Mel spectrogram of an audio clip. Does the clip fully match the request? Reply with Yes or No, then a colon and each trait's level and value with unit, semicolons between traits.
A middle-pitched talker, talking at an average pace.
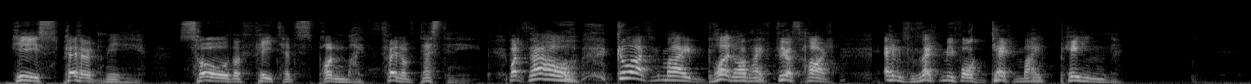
No: medium, 155 Hz; slow, 130 wpm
